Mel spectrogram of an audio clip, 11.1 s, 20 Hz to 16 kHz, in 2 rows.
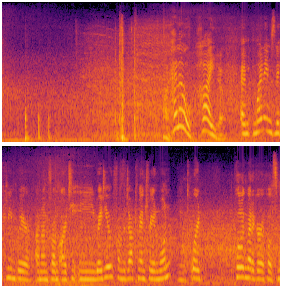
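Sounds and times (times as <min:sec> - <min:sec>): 
low outdoor rumble: 0:00.0 - 0:11.1
firm knocks on a terraced house door on a main road in Ireland: 0:00.4 - 0:01.1
speech: 0:03.3 - 0:11.1.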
